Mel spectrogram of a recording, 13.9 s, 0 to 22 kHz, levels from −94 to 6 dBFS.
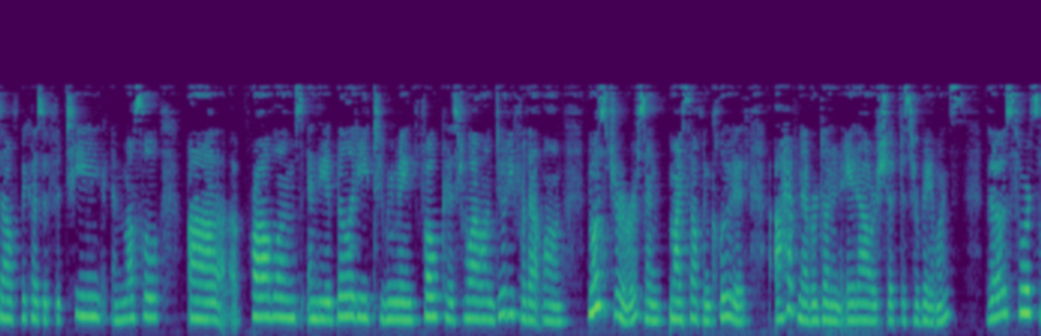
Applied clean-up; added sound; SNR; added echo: neural mask model DeepFilterNet 3.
